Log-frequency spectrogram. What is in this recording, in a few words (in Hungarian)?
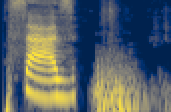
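"száz", Hungarian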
